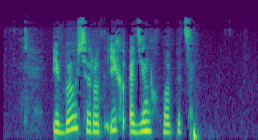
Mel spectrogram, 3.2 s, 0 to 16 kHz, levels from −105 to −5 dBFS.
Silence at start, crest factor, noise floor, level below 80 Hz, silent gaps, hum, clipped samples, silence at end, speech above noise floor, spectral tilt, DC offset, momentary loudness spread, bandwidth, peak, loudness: 0.65 s; 18 dB; -76 dBFS; -46 dBFS; none; none; under 0.1%; 0.75 s; 56 dB; -4.5 dB/octave; under 0.1%; 9 LU; 10 kHz; -4 dBFS; -21 LUFS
